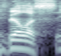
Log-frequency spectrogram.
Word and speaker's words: Jay Bilas: So this was tweeted by Jay Bilas? How do you say Jay Bilas.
